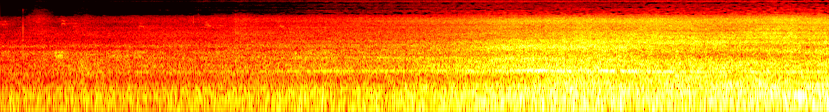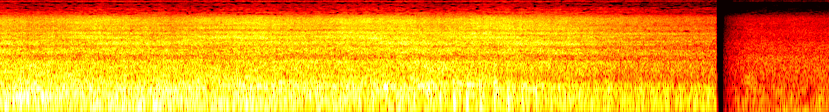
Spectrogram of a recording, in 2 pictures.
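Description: Regional passenger train with red double-deck coaches approaching and passing close by at speed, growing louder over the first few seconds. The sound cuts off suddenly near the end.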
